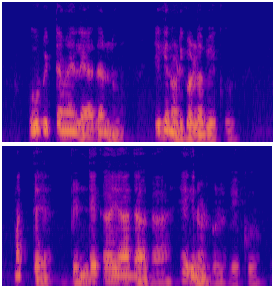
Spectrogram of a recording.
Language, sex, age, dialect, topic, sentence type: Kannada, male, 25-30, Coastal/Dakshin, agriculture, question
